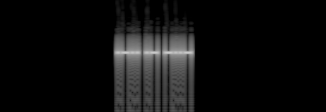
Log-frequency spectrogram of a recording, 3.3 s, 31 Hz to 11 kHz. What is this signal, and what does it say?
Morse code, heard as a keyed tone, about 50 wpm, 700 Hz. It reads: LAX
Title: ARRL Sections 50wpm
